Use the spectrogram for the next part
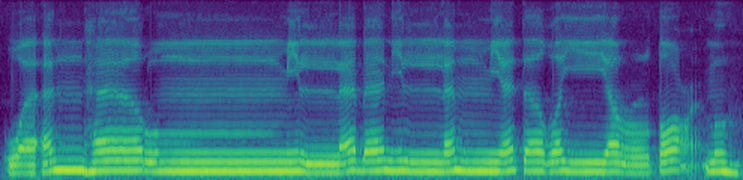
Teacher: huruf ya-nya jangan sampai dia ikut menjadi tebal. Terlebih huruf ya yang mana dia memiliki sifat istifal ini diapit oleh dua huruf yang tebal, yakni huruf ghain dan huruf ro.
